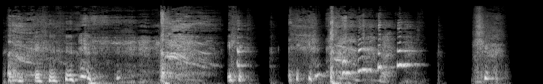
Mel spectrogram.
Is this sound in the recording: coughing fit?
yes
